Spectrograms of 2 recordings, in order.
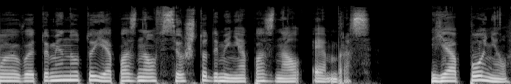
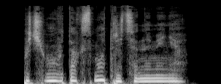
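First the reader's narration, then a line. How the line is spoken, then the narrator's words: Whispered. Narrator (Russian): прошептала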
